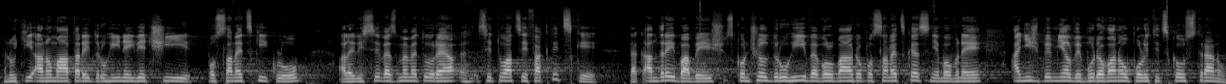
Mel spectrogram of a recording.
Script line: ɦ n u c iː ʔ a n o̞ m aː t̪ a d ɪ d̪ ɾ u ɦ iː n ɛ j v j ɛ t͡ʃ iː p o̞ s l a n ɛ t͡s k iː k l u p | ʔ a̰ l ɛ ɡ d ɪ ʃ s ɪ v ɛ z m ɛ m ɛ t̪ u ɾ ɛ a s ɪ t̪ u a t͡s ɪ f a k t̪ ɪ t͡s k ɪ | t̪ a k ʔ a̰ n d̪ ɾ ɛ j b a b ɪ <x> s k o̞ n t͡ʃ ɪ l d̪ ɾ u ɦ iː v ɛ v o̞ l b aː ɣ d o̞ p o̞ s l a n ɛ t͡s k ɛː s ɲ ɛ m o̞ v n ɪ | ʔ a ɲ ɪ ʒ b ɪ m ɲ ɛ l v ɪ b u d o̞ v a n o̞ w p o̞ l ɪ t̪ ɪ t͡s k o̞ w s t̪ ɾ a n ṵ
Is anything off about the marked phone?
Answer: yes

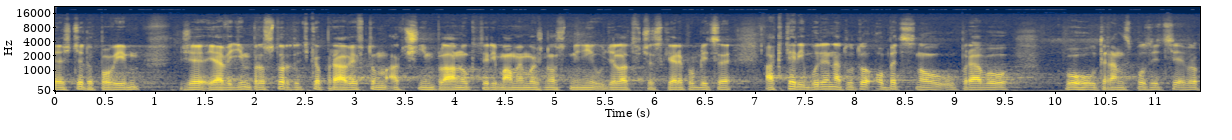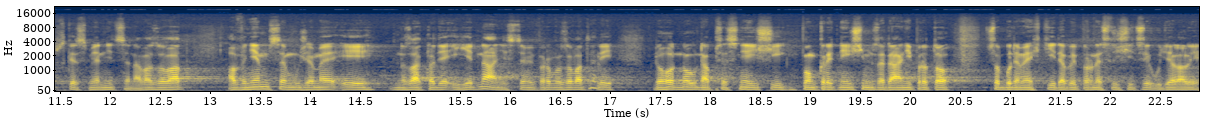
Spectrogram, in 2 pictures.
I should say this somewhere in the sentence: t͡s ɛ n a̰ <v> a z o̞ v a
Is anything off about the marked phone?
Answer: no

